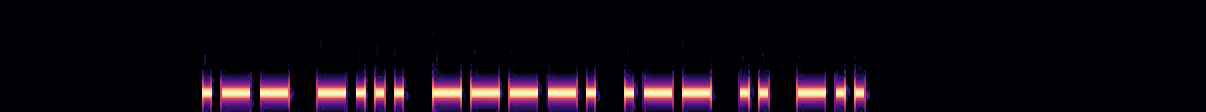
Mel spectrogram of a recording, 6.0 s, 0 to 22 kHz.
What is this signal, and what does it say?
Morse code, heard as a keyed tone, about 25 wpm, 700 Hz. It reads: WB9WID
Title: USA Call Signs - 6 Characters - 25wpm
